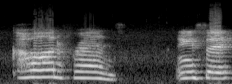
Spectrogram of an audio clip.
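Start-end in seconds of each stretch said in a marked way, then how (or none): 0.1-1.2 quick, hurried whisper. Breaking stealth to call to friends in character: quick whisper. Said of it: "I'm gonna whisper really quickly and say".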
